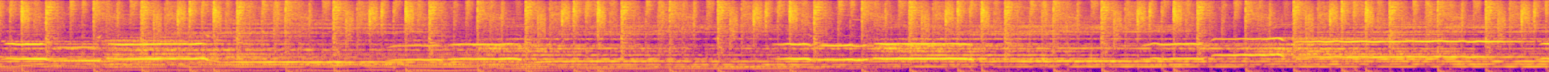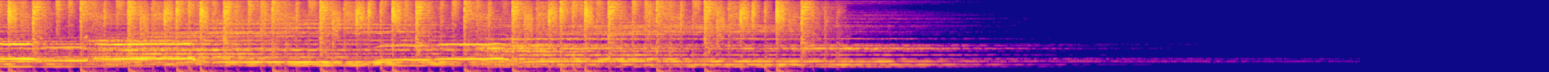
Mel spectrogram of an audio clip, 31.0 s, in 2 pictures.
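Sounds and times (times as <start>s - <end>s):
remix track: 0.0s - 24.0s.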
